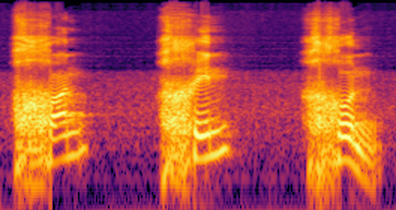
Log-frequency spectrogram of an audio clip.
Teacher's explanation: خا جو ہے یہ گلے کے اوپر والے حصے سے ادا ہوتا ہے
